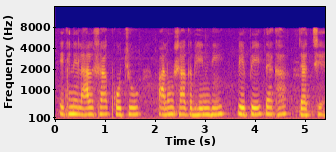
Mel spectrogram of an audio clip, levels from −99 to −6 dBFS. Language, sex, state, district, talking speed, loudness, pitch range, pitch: Bengali, female, West Bengal, Malda, 110 wpm, -18 LUFS, 210-220 Hz, 215 Hz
